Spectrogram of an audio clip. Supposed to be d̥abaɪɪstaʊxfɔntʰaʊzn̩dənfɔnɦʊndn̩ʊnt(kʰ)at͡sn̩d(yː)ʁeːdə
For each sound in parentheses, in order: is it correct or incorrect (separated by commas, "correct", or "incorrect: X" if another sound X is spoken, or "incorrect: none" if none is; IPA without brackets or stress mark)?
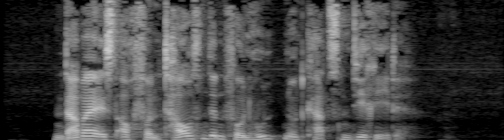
correct, incorrect: iː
